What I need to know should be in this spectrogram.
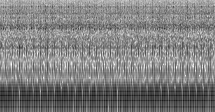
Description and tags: Motorbike Riding loop
IGNITION, start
